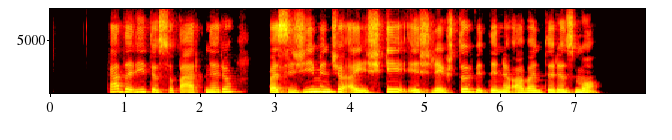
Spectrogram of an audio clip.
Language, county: Lithuanian, Klaipėda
